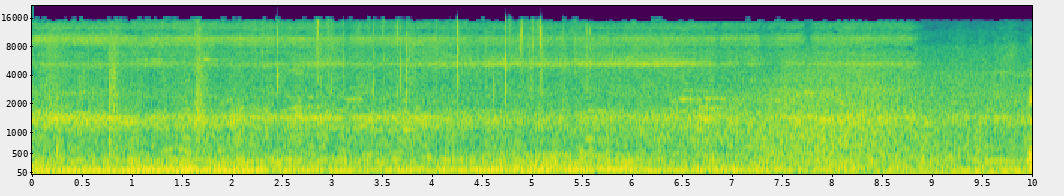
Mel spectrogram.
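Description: Steady background noise of a café: an even low rumble and hum with faint voices.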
